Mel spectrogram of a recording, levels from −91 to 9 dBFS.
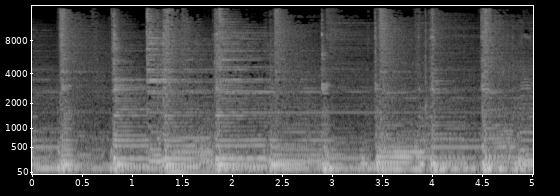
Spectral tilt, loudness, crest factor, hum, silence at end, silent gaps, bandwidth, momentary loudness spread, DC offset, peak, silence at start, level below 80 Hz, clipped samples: -5 dB/octave; -23 LUFS; 16 dB; none; 0 s; none; 16 kHz; 4 LU; under 0.1%; -6 dBFS; 0 s; -38 dBFS; under 0.1%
